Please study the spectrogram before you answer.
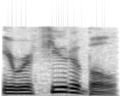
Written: irrefutable

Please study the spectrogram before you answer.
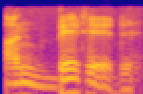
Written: unbitted

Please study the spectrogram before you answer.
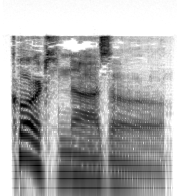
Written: kort nozzle

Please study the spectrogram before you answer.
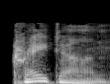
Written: cratonic

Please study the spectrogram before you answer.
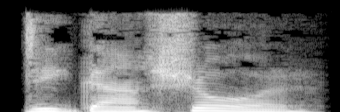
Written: Ziguinchor

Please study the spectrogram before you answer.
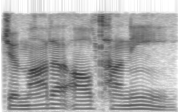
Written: Jumada al-Thani

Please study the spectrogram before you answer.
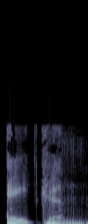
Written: Aitken

